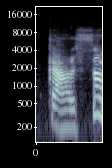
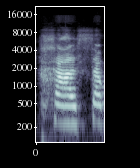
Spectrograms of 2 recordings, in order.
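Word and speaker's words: Kalsa: di Palermo, la Calza, che noi in lingua siciliana purtroppo pronunciamo in maniera errata perché non sarebbe calza, ma Khalsa, quindi con un suono tipicamente arabo.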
